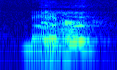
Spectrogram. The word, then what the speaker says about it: MOTR: MOTR. So Motor. Motor. Is that how they say it? I definitely everyone just calls it Motor.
